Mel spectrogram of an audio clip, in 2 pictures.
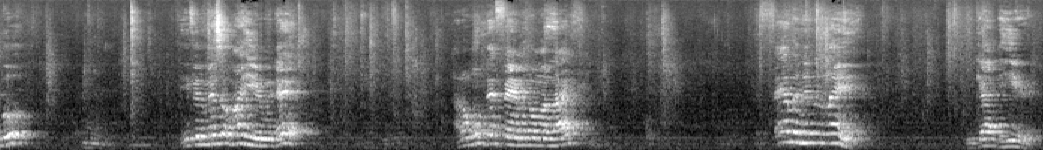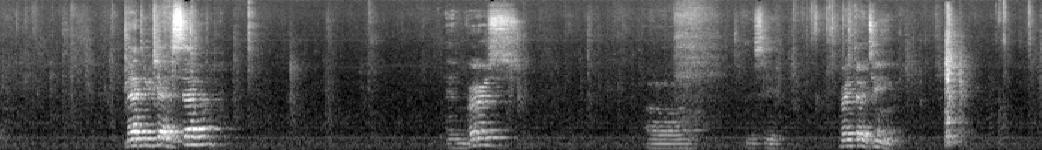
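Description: A man speaks with feeling in short bursts, with pauses between them.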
